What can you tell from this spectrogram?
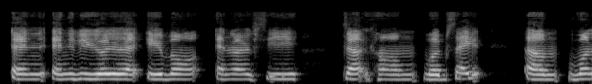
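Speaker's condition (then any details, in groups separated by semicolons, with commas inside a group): Spinal muscular atrophy type two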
